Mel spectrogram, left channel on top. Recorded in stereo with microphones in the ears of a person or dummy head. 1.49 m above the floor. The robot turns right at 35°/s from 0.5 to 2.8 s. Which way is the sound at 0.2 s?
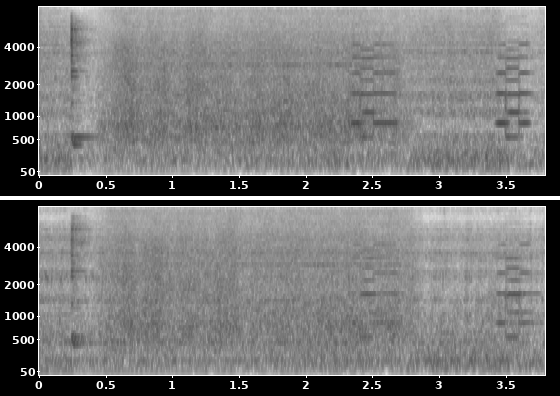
25° left (ahead or behind).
